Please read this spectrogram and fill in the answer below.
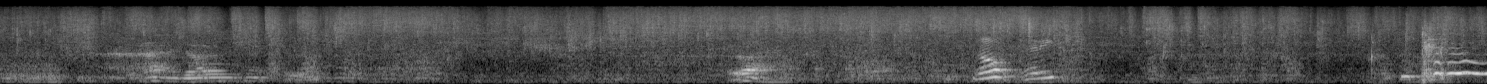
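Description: Handheld shower sprayer running water over a dog in a bathtub, a steady hiss of spray, with a few short voice sounds about a second, seven and ten seconds in.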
